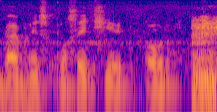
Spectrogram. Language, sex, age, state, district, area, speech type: Maithili, male, 60+, Bihar, Madhepura, rural, spontaneous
